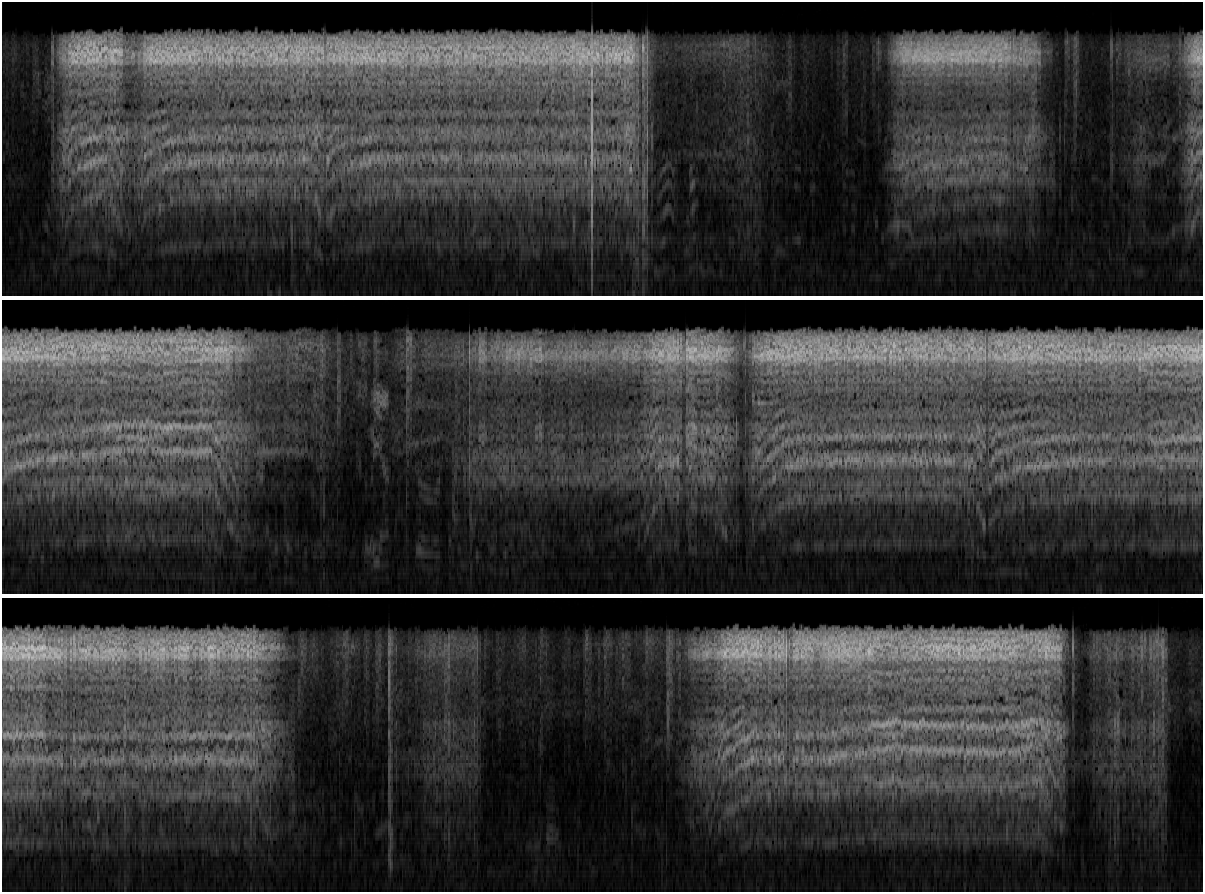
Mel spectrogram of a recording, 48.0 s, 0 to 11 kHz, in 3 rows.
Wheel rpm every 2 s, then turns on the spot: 30, 150, 150, 160, 40, 10, 70, 20, 150, 60, 10, 50, 80, 130, 140, 150, 150, 120, 10, 10, 40, 150, 150, 30.
38-40 46-48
